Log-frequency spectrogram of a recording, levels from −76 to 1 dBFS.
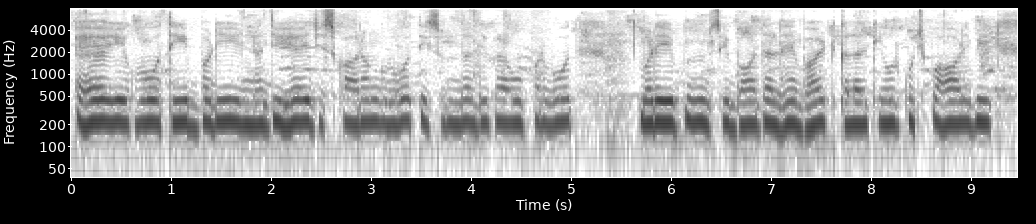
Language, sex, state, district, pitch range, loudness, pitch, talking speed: Hindi, female, Uttar Pradesh, Jyotiba Phule Nagar, 205-220 Hz, -28 LUFS, 215 Hz, 175 wpm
